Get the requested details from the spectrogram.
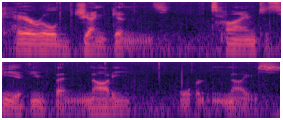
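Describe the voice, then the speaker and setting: Booming and menacing, a man uses a put-on character voice at a very slow pace. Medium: read story. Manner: menacing, judgmental.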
